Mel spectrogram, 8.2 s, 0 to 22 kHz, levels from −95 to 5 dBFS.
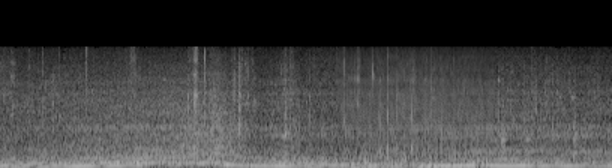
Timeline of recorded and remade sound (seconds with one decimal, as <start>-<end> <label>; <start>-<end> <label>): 0.0-4.5 recorded; 4.5-6.6 remade; 6.6-8.2 recorded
